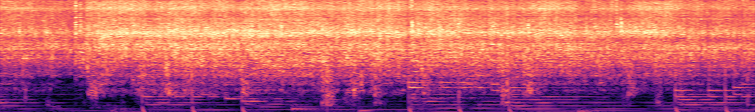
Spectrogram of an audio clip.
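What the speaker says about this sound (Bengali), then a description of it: "পেঁয়াজ ভালো করে ভাজা হয়ে গেলে তার মধ্যে সেদ্ধ করে রাখা কচু দিয়ে দিচ্ছি।" Boiled taro fries with onions in a hot pan, a steady loud sizzle with repeated clinks and scrapes of stirring.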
